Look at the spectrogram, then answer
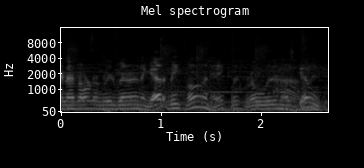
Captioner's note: auction voice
